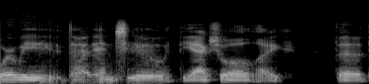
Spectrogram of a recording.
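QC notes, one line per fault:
0.36 s to end: call bitrate drop. Coarser coding sounds rough and watery, fitting a fall to around 8 kbps. Highs above 8 kHz vanish, muffling the speech.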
